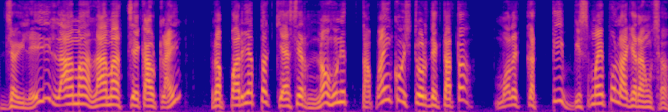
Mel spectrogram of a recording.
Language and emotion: Nepali, angry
